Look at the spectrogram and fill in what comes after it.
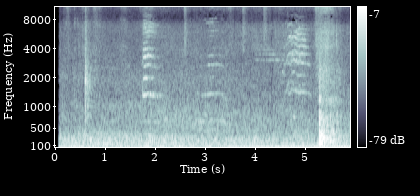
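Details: Feral cat Maya calling for food while her kitten is missing: two drawn-out harmonic meows, one near the middle and a rising, wavering one near the end, over low indoor rumble with a sharp knock at the close.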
